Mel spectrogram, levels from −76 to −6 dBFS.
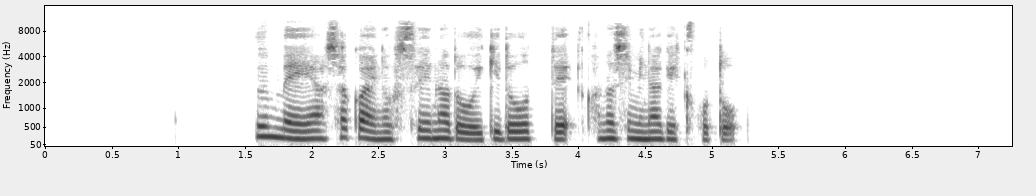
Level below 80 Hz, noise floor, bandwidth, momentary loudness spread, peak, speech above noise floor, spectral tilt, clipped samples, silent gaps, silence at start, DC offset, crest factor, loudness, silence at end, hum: -72 dBFS; -87 dBFS; 11 kHz; 8 LU; -12 dBFS; 60 dB; -4.5 dB/octave; under 0.1%; none; 1.6 s; under 0.1%; 18 dB; -28 LUFS; 2.05 s; none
